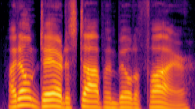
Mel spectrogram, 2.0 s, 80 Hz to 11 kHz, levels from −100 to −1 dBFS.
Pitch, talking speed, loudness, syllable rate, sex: 150 Hz, 275 wpm, -16 LUFS, 5.1 syllables/s, male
